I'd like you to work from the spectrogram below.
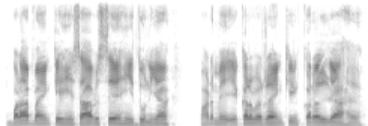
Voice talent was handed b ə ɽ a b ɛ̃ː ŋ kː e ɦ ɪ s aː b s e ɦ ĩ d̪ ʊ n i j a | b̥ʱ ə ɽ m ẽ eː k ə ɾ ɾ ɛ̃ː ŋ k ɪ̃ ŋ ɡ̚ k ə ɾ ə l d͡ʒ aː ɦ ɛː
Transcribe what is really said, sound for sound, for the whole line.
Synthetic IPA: b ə ɽ a b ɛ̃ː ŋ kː e ɦ ɪ s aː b s e ɦ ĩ d̪ ʊ n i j a | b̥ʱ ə ɽ m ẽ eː k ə ɾ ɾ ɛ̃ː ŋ k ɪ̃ ŋ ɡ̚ k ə ɾ ə l d͡ʒ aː ɦ ɛː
